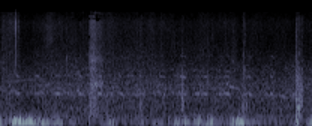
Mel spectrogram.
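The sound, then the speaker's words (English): Geese honk repeatedly from overhead, a flock calling in irregular bursts over a steady outdoor wind rumble, with several sharp honks standing out above the background. “If only you can see how many are flying above me right now.”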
